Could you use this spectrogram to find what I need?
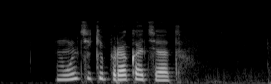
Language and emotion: Russian, neutral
